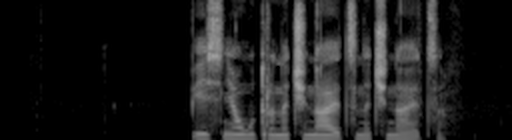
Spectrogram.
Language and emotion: Russian, neutral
